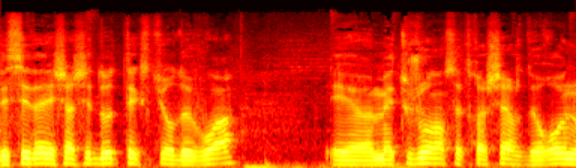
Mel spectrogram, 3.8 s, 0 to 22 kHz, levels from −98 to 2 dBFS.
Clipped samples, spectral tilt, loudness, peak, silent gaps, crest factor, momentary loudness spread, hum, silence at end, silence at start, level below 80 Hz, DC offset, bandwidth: under 0.1%; -5.5 dB/octave; -17 LUFS; 0 dBFS; none; 16 dB; 4 LU; none; 0 s; 0 s; -40 dBFS; under 0.1%; 16 kHz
